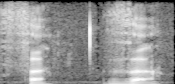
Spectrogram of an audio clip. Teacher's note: The interdental fricatives th, the, so called because the tongue is between the teeth when you're pronouncing them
